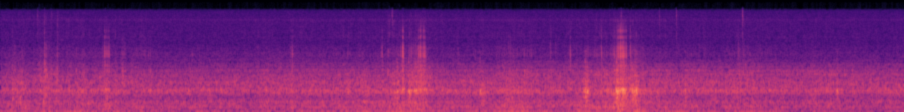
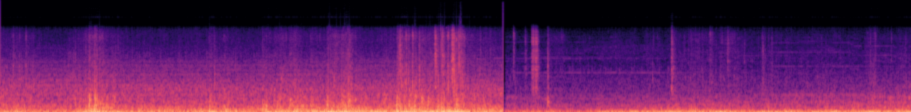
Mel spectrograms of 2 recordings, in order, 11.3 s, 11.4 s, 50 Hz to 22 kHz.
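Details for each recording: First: 2000 Toyota Sienna driving over small bumps, camera at rear: sharp rattling clunks over road noise with repeating frequency; front struts replaced earlier didn't cure it; worn rear shock absorbers and bushings, fixed by replacing rear shocks. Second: 2000 Toyota Sienna minivan on a road test after rear shock absorber replacement: steady low road rumble with a few light bump ticks and no spring rattling.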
